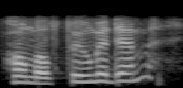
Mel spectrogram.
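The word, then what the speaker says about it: homophumidum (ὁμοθυμαδόν): And you have a word in there that I can't find anywhere, so I'm not sure if I'm pronouncing it or not right, but it's homophumidum. – That's how you pronounce it.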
